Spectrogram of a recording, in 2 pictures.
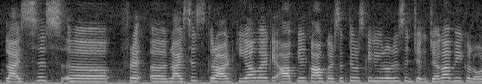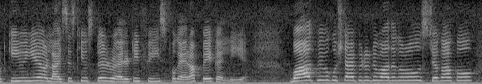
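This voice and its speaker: A woman's voice: sits high, brisk, a bit bright, slight background noise. A woman giving a law lecture, explaining step by step and often stopping to correct herself. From Pakistan.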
